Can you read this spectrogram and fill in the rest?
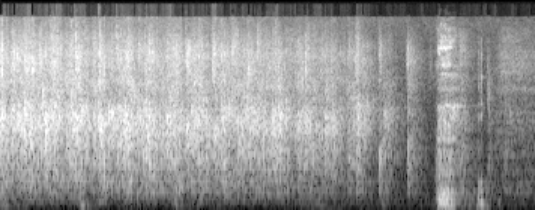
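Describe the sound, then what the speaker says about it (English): Audience applause in a hall at a diplomatic academy, a full steady round of clapping that thins out and fades, followed by a few scattered close thumps and handling noises. "please give him a big round of applause"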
